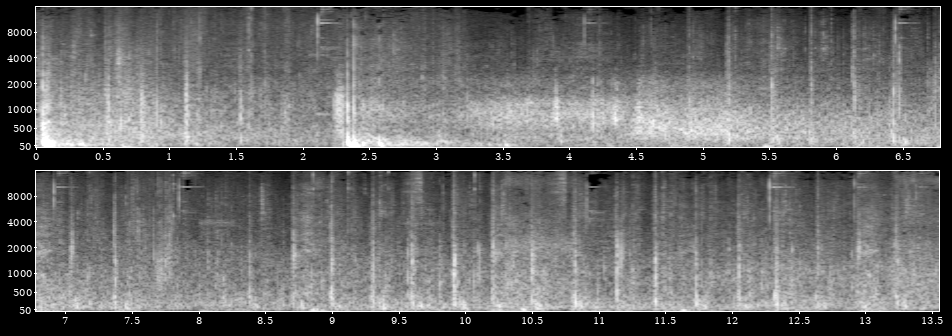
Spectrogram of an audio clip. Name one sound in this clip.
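Footsteps run on gravel.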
